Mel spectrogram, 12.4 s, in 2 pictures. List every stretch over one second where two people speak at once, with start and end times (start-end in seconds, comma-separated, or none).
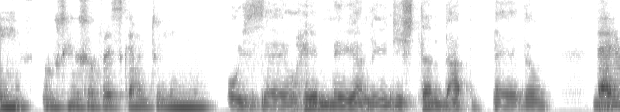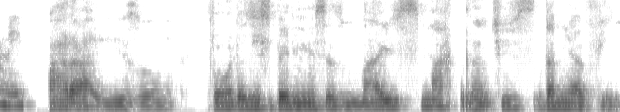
none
